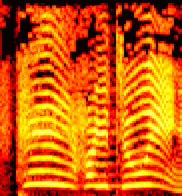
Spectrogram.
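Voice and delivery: high-pitched, chummy hello; friendly greeting. Acted. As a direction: hail a good friend casually. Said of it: "your friend came and".

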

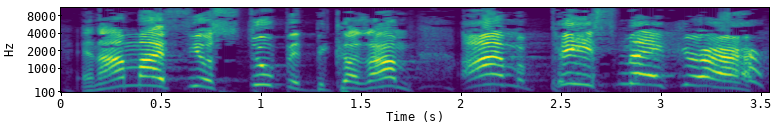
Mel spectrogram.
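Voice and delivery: high, loud, shouting preacher's cry; full-force preaching. Real, not acted. Pastor shouting faith declarations at the congregation. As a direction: preach it out with all your might.

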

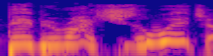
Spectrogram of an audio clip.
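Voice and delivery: excited wife. Acted. Wife confirming to husband he was right, excited high voice. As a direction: voice her high, breaking big news. Wife comes home with the news.

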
